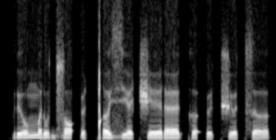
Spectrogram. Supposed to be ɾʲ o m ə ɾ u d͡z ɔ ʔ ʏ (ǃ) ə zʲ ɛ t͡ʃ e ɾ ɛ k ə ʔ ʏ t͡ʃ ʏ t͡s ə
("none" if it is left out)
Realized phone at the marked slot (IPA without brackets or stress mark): ǃ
